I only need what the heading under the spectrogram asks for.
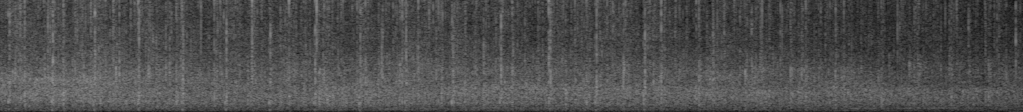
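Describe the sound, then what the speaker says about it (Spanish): A congregation at a wedding mass applauds the married couples, steady full clapping that fills the church and tapers slightly toward the end. "Aplausos a estos matrimonios."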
